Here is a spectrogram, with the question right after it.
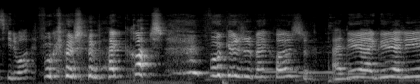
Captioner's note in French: Rires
